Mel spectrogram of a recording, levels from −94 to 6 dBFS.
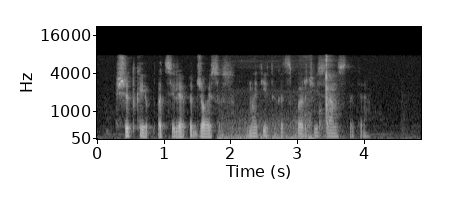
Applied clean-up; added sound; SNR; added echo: none; Fire; 8 dB; none.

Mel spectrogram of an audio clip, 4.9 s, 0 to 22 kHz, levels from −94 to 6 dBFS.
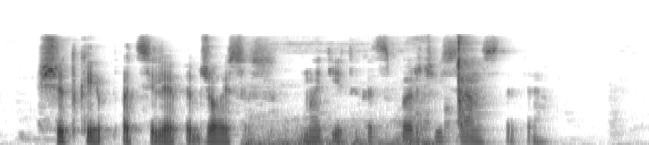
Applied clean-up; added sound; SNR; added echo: classical method log-MMSE.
